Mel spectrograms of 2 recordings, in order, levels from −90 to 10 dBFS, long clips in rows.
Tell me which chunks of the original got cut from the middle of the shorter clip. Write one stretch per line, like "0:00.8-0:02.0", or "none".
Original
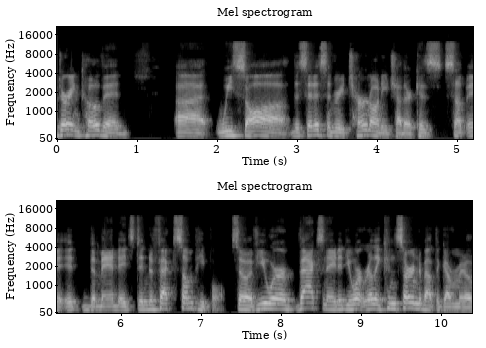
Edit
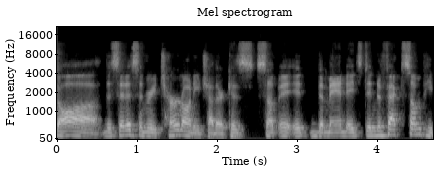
none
